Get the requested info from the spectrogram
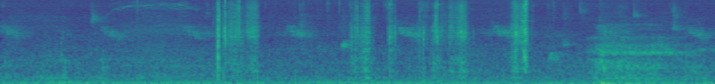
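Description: A few sharp clicks and taps, the loudest about a second and a half in and again near three and a half seconds, over a faint steady background: handling noise from the camera as it is zoomed in.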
